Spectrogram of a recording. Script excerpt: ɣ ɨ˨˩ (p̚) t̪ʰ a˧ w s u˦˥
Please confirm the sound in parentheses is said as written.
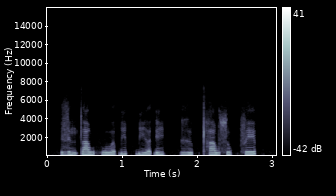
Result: yes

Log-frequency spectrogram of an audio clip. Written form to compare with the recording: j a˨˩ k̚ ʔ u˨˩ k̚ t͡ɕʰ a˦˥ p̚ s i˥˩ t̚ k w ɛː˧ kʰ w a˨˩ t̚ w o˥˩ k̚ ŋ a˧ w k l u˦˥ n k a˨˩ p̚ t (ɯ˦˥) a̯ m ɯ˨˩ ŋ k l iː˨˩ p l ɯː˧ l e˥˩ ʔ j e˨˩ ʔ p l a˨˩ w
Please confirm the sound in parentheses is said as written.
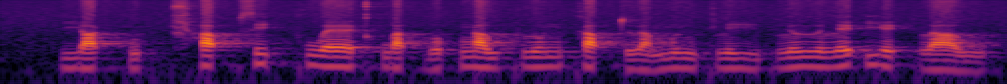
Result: no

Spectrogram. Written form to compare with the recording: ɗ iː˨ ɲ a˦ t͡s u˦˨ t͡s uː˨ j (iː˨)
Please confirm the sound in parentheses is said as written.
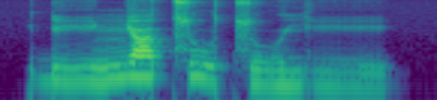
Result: yes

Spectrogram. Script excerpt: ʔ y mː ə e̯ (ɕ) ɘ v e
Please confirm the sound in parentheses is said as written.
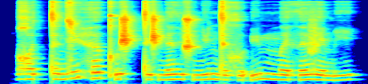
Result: no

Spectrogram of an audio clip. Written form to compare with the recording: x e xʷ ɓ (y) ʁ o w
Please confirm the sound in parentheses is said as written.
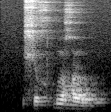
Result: no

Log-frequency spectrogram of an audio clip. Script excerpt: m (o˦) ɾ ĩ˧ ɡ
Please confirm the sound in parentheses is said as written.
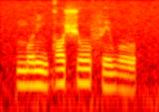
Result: yes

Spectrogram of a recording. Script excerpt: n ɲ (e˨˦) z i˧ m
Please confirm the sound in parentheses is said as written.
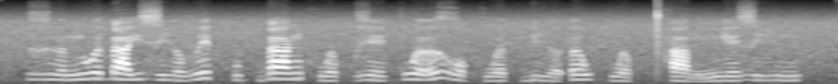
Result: yes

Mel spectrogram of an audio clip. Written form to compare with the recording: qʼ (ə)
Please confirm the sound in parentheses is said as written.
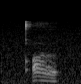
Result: yes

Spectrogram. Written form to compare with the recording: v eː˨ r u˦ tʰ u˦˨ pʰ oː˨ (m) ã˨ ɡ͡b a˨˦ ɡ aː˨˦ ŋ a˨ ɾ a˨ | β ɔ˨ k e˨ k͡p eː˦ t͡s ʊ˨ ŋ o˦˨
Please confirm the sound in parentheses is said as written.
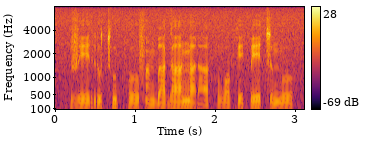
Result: no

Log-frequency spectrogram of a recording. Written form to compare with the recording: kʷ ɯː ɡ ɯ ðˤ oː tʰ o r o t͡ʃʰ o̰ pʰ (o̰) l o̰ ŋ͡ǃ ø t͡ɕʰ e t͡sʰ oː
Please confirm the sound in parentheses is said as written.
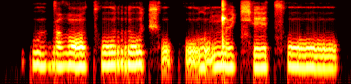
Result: yes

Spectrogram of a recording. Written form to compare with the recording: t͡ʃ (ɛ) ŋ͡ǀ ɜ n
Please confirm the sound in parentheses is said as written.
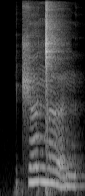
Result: no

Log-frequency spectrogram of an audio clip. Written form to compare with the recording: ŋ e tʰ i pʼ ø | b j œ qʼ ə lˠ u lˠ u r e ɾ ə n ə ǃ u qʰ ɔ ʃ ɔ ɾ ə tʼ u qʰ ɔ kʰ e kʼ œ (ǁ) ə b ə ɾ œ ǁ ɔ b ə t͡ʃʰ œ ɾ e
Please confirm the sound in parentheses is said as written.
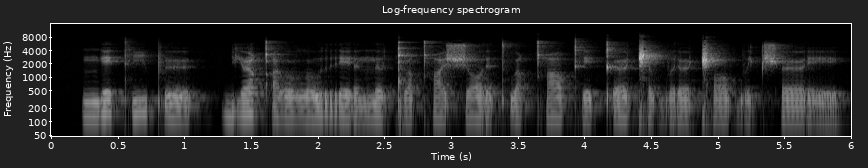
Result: yes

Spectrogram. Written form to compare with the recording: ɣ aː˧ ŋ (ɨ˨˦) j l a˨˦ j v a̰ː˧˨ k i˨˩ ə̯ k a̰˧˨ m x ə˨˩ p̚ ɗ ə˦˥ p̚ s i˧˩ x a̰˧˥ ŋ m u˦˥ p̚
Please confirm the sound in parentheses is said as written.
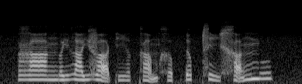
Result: no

